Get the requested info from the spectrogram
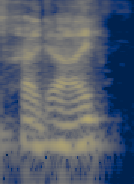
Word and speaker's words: Haggai: so that's Haggai, which really does convince me it's only two syllables.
